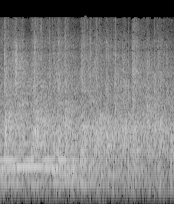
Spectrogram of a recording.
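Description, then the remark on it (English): An audience applauds for the cheesecake supplier, Travis Marley Cheesecake, in a dense, steady wash of clapping that holds an even loudness throughout, with a faint sustained tone briefly audible at the start. “Round of applause for Travis Marley Cheesecake.”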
